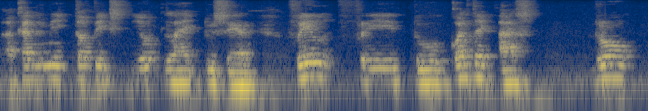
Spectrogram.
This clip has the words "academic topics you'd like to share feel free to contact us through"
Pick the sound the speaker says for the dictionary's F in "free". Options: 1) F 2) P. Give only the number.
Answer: 1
